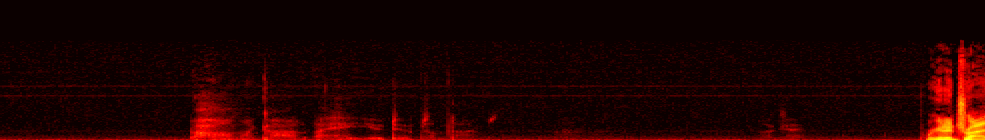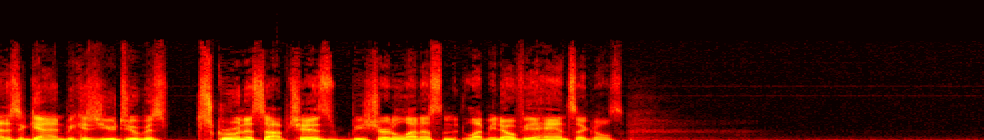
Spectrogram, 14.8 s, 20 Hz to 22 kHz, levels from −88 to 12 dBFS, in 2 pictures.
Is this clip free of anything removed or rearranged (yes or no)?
yes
